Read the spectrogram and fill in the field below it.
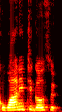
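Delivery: ordinary talk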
